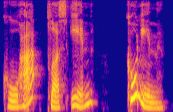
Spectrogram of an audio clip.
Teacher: Kuha plus in, kunin. The ha disappears. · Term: disappearing final vowel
